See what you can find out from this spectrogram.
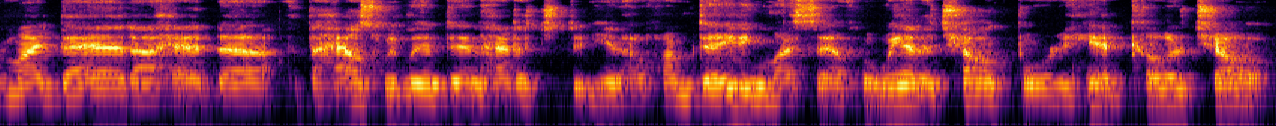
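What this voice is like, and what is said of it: Nasal Tennessee twang. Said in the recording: “my nasal twang, I come from the hills of Tennessee”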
